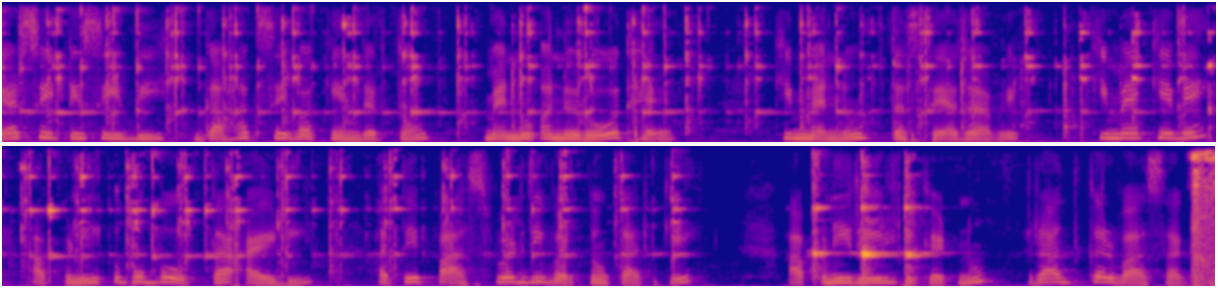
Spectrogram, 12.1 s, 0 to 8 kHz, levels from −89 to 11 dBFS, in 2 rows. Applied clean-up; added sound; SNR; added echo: none; Liquid; -4 dB; none.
